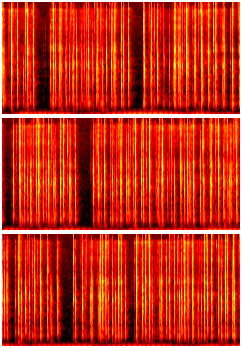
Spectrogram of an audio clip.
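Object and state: Mechanical keyboard with plastic keycaps.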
